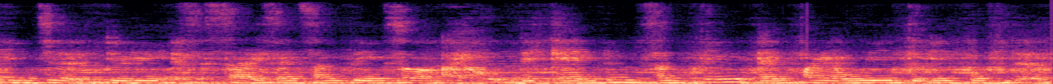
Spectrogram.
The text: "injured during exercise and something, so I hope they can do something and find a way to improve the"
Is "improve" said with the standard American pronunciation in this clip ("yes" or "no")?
no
